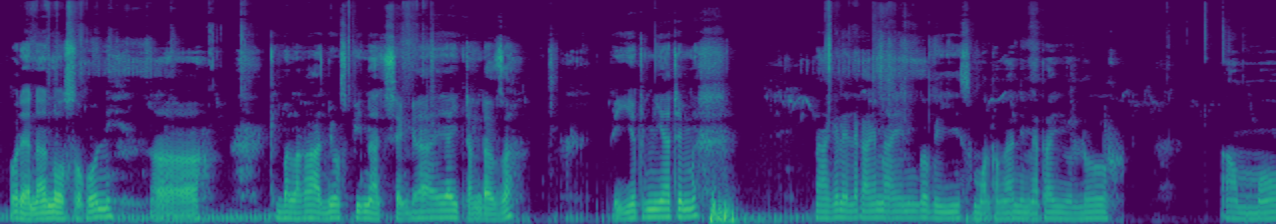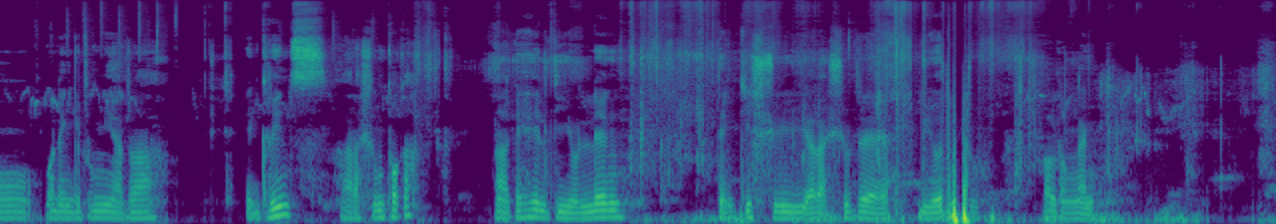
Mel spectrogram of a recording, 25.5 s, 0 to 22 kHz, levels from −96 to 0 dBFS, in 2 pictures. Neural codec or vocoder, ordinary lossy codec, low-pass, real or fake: vocoder, 44.1 kHz, 128 mel bands every 256 samples, BigVGAN v2; none; none; fake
